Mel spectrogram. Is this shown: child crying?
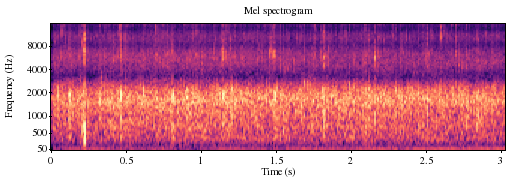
no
